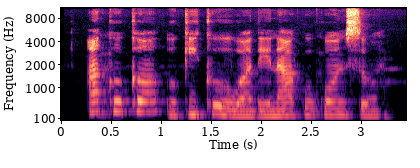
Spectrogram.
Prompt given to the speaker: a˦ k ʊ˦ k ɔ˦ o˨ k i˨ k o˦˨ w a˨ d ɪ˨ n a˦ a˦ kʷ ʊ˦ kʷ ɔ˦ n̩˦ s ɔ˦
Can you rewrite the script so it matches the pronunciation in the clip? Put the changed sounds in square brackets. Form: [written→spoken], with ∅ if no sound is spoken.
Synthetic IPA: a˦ k ʊ˦ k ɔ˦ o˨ k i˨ k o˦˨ w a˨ d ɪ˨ n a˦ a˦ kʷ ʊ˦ kʷ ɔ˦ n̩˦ s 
